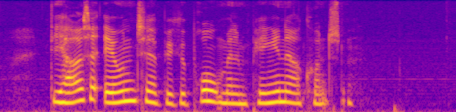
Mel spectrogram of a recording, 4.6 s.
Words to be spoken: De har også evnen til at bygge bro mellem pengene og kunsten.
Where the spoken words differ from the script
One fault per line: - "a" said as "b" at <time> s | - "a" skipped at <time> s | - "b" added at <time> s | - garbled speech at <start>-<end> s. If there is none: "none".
none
